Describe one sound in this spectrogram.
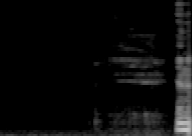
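An elderly man speaks softly and calmly, close by.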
